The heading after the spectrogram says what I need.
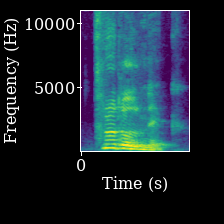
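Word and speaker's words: trdelník: chimney bread dessert that's called trudel Nick apparently that's how it's supposed to be to be pronounced so I did manage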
